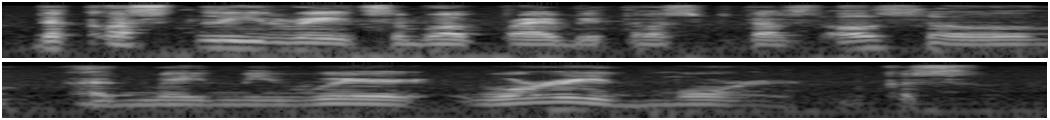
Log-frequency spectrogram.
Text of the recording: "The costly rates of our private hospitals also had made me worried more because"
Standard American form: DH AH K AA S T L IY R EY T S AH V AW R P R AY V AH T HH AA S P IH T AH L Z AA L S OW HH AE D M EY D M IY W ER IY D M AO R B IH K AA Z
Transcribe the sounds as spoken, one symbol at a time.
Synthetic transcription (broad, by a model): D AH K AA S T L IY R EY T S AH B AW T P R AY V AH T HH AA S P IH T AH L S AA L S OW HH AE D M EY D M IY W ER IY D M AO R B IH K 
